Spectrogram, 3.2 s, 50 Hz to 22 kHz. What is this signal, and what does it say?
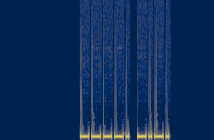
Morse code, heard as a keyed tone, about 28 wpm, 700 Hz. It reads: 9 C
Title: Single-Letter Single-Number 28wpm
